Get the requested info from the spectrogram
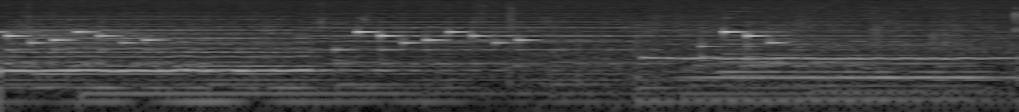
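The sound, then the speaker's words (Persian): A mobile phone ringtone plays a short, bright electronic melody of stepping notes, repeating its phrase over a steady sustained backing, fairly loud, with no talking, as the phone is taken from a pocket and its number checked. “آسایش موبایلش رو از جیبش در میاره و به شماره نگاه میکنه.”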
